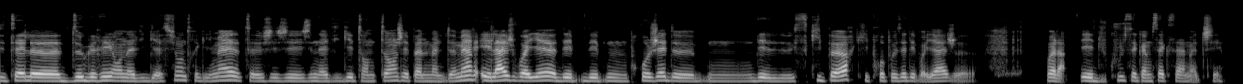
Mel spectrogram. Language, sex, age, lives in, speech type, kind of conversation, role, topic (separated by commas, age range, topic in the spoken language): French, female, 30-34, France, conversation, podcast, guest, Qu’est-ce que ce hobby t’a appris sur toi-même ?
